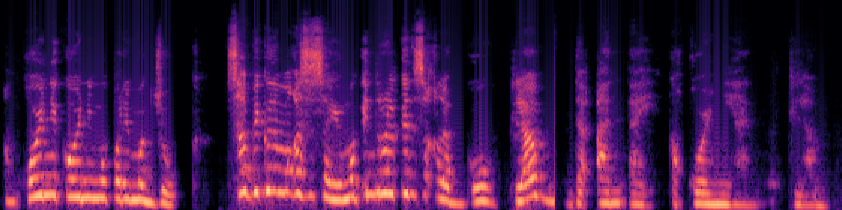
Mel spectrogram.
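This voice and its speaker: Brief: woman for comedy skit dialogue, playful and teasing, slightly high pitch. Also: sing-song, normal speed, a little mellow. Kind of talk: acted romantic comedy skit.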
